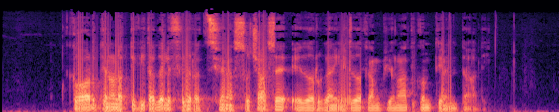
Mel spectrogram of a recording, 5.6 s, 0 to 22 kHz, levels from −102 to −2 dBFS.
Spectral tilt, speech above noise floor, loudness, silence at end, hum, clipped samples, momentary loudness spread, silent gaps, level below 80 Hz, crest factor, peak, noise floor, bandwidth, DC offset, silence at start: -5 dB/octave; 34 dB; -18 LUFS; 0.8 s; none; under 0.1%; 7 LU; none; -34 dBFS; 18 dB; -2 dBFS; -52 dBFS; 14.5 kHz; under 0.1%; 0.7 s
